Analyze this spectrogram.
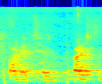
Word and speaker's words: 슈바르츠: 슈바르츠. 발음을 조심하세요. 아. 자, 슈바르츠.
